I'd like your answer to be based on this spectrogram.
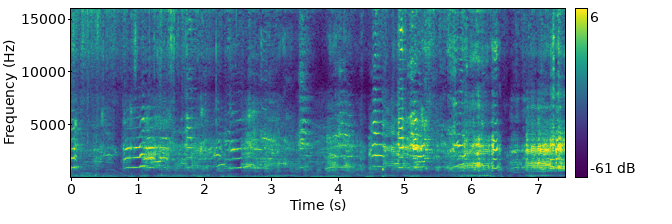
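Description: Saddleback geese on a farm honk loudly and continuously, several birds calling over one another in overlapping nasal blasts, close by and with no pause.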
